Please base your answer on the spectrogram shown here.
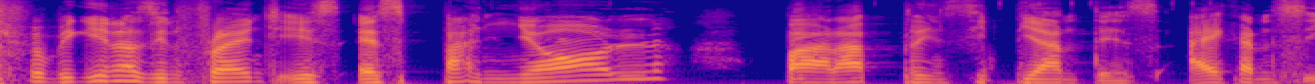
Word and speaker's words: español: of the end when when you see that accent it means you have to pronounce that and as if it is something like new so it is espanol espanol we never see that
